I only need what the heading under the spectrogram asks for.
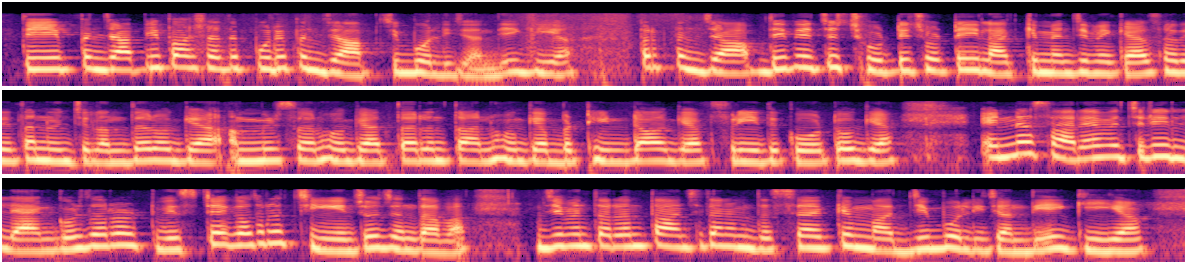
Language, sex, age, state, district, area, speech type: Punjabi, female, 18-30, Punjab, Tarn Taran, urban, spontaneous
